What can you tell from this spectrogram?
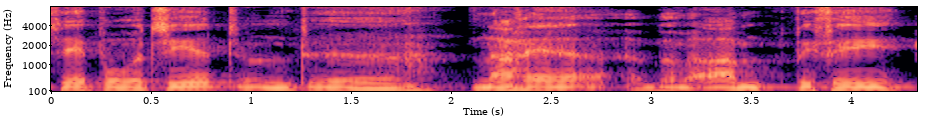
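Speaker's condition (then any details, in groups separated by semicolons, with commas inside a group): Parkinson's disease; Parkinson's disease diagnosed about 20 years ago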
